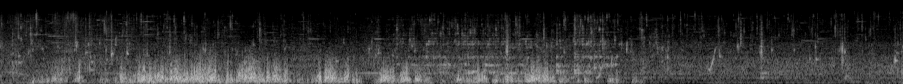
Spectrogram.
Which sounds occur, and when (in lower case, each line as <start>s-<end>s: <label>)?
0.0s-9.0s: liquid
0.0s-9.0s: mechanisms
0.0s-9.0s: wind
0.3s-0.8s: wind noise (microphone)
1.0s-3.6s: wind noise (microphone)
3.7s-6.2s: wind noise (microphone)
4.0s-6.7s: water tap
6.3s-6.5s: wind noise (microphone)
